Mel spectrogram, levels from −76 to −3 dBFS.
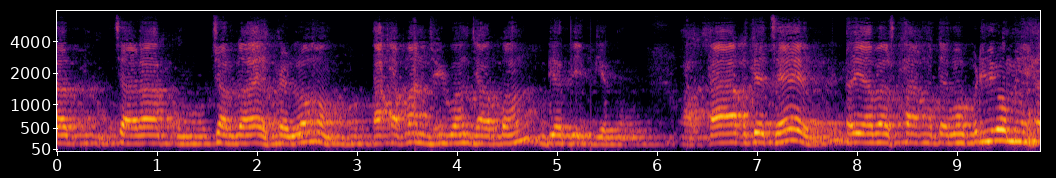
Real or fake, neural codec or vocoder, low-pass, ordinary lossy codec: fake; codec, 24 kHz, 0.9 kbps, WavTokenizer, medium speech release version 1; 7.2 kHz; none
